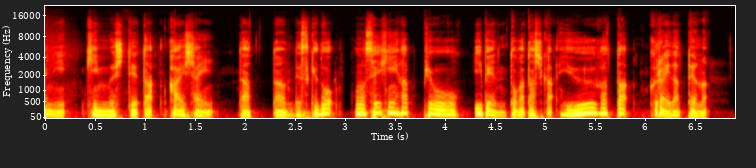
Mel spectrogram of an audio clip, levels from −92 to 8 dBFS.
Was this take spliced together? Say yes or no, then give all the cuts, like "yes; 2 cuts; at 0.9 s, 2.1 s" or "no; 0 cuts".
yes; 2 cuts; at 2.9 s, 4.2 s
